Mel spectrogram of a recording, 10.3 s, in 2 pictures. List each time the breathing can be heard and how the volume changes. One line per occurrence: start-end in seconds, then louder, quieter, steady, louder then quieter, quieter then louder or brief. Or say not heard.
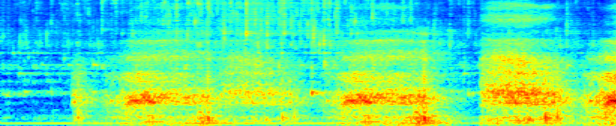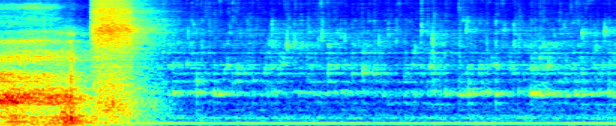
0.6-6.2 quieter then louder.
